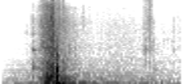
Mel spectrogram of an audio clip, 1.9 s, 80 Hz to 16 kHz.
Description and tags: Cutting the Roll Paper
Cutting the paper of the toilet roll paper in the restroom. It is a sound that has required a major gain. It has been recorded with the Zoom Handy Recorder H2 in the restroom of the Tallers building in the Pompeu Fabra University, Barcelona. Edited with Audacity by adding a fade-in and a fade-out.
campus-upf, cut, paper, rollpaper, university, WC, zoomH2handy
